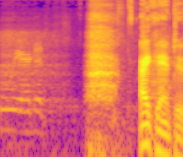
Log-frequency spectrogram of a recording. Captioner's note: sigh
